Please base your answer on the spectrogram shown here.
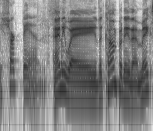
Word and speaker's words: SHRKBANZ: Oh, Shark Bands. Yes. Not bands with a D. SHRKBANZ is how it's spelled. Okay, Shark Bands.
